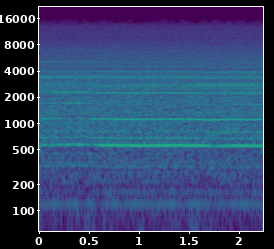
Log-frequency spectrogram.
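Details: Second drill spinning the oil primer on a 200 straight-six being primed with 20W-50 break-in oil, after the first drill slipped: steady even high-pitched motor whir, constant pitch, no stumbling, running smoothly.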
